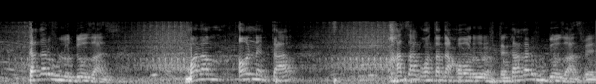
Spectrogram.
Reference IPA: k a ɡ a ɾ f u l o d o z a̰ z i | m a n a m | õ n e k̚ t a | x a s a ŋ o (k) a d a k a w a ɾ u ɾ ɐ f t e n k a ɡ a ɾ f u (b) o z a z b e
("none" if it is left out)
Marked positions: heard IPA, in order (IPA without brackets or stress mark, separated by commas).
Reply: t, d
